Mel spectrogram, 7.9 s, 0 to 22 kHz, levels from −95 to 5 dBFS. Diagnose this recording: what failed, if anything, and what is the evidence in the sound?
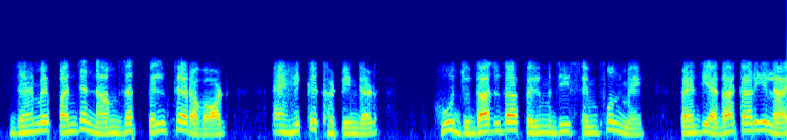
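Opus voice compression, throughout the clip, at the codec stage. Nothing is present above about 4.5 kHz, and the speech sounds muffled, hoarse and faintly robotic. This points to SILK narrowband coding at a very low bitrate, around 6 kbps with long frames, where the coarse excitation is heard as heavy damage.

Drift correction step, from 0.79 to 1.82 s, just after "में पंज", at the driver or buffer stage. Speed shifts by 5.4% and pitch by about 91 cents, close to a semitone, for about a second before snapping back. The likely cause is clock-matching software changing the rate in one step to correct its buffer level.

Hard clipping, from 4.81 to 5.12 s, at the converter or a gain stage. The peaks in this span take on crackle. The signal overdrove the stage by about 2 dB, so its tops were cut flat, adding high harmonics.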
